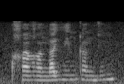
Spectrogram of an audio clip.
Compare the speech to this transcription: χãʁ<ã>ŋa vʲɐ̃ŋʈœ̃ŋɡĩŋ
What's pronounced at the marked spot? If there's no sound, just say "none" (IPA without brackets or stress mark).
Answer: ɐ̃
